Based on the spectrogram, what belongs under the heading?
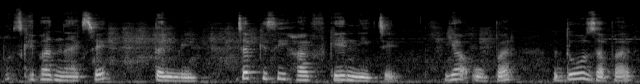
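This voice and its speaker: Woman, teacher, grammar lesson, gravelly voice, asks and answers own questions, faint background noise. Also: medium pitch, mellow. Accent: Indian Urdu.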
